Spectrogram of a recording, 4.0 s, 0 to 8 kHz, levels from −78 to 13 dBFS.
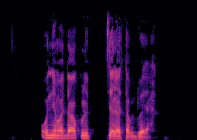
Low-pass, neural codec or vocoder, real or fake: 7.2 kHz; none; real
